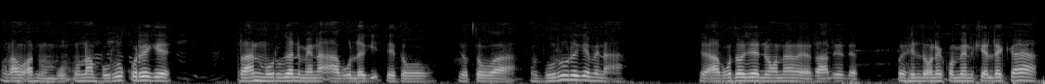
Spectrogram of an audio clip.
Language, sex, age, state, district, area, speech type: Santali, male, 60+, Odisha, Mayurbhanj, rural, spontaneous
